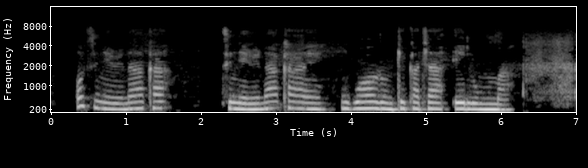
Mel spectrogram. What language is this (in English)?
Igbo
